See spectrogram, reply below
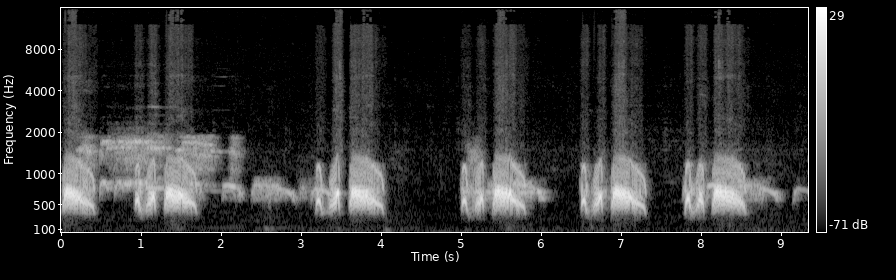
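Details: Near a decoy bird, a spotted dove sings its 'thúc gù' coo: five clustered phrases, each of quick stuttered notes rolling into a deeper, rounded coo, separated by short silences, with a faint higher hum at the start.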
